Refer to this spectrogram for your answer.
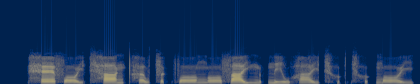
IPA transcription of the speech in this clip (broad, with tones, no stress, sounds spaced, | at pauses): h ɛː˥ f ɔː˨ j t͡sʰ aː˧ ŋ t̪ʰ ɐ˨˥ w t͡s ɐ˨ k̚ f ɔː˨˧ ŋ ɔː˨˧ f aː˥ j ŋ ɵ˧ t̚ n̪ iː˧ w h aː˨˥ j t͡sʰ ʊ˧ k̚ t͡sʰ ʊ˨˥ k̚ m ɔː˨˧ j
